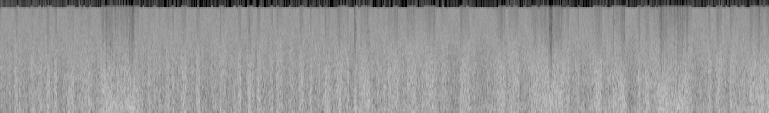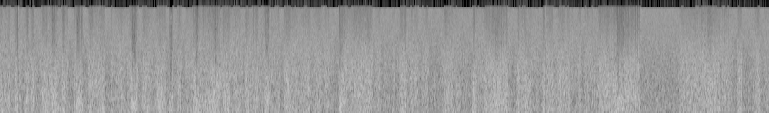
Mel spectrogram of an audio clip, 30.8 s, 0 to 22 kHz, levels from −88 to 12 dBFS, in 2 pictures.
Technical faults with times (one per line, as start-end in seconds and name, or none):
0.00-30.76 samples built from the wrong bytes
